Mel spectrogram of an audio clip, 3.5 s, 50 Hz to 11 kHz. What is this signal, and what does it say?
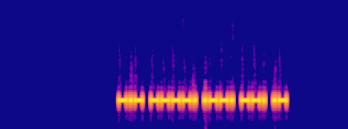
Morse code, heard as a keyed tone, about 46 wpm, 700 Hz. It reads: K9PGA
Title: USA Call Signs - 5 Characters - 4x Character Spacing - 45wpm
